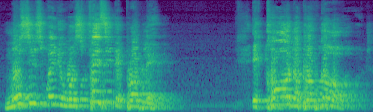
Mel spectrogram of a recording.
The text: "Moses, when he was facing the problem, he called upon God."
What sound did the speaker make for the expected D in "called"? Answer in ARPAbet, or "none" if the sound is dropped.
D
